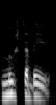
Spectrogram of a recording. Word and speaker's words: musubi: You butchered that word. It's musubi.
